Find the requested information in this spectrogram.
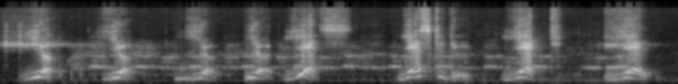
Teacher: We are not talking about the blade of the tongue at all here. It's just the front of the tongue against the hard palate. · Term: palatal sound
